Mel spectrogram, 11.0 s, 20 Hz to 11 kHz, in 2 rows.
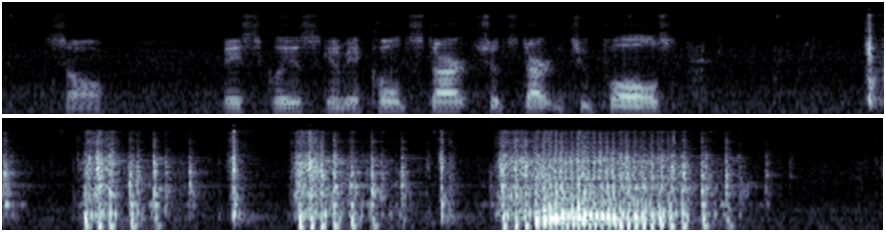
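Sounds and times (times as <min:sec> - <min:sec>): two-stroke engine firing: 0:05.4 - 0:10.3
recoil starter pulls: 0:05.4 - 0:10.4.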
